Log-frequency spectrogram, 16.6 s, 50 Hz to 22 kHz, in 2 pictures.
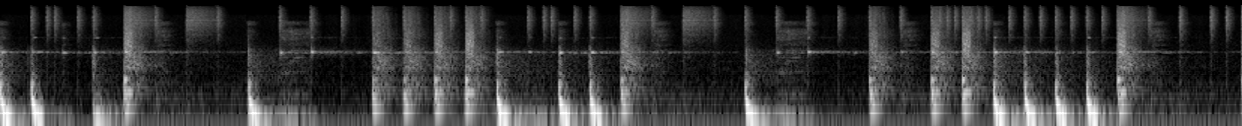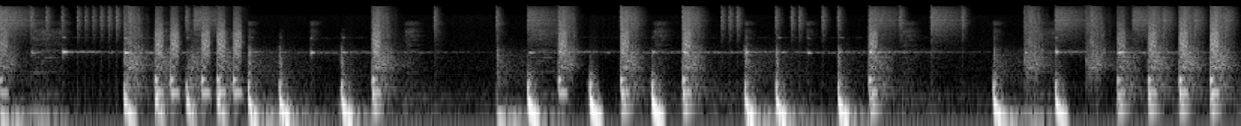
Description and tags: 10 bars at 145 BPM. Dirty trap beat. Every bar is different...I found an old demo with tons of air and dirt and put some new clean drums over it and a bell-like sound on top. No compression.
